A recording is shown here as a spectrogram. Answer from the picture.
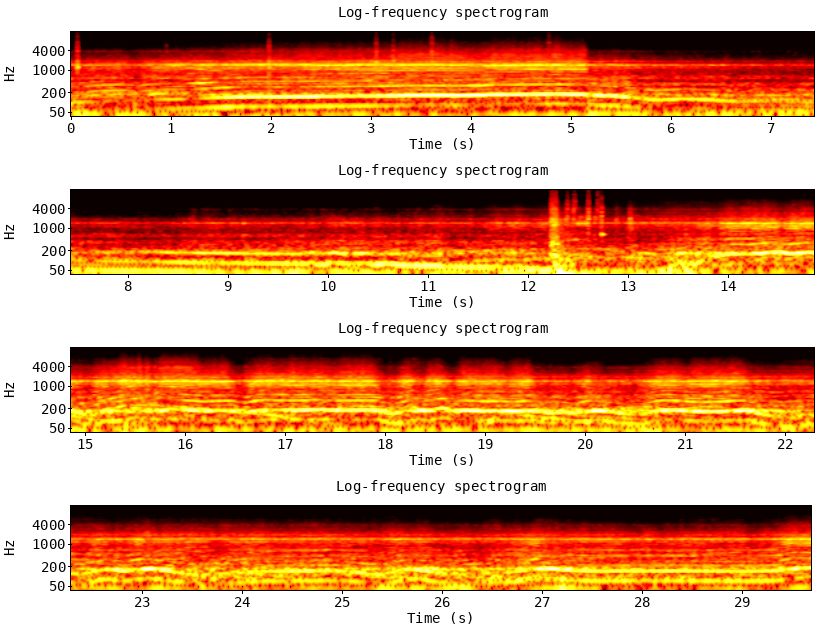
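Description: Banger racing car's engine, heard from inside its stripped-out cabin, revving up and down again and again as it is driven hard. There is a sharp bang about twelve seconds in, followed by more knocks and clatter.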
